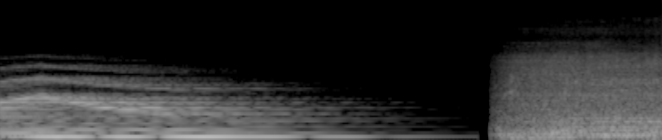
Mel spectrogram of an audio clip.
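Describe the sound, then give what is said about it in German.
A deep, sustained droning tone swells and fades for several seconds, then cuts abruptly to a steady hiss of drizzle and gusting wind at the harbor of Dutch Harbor, a port town on an Aleutian island of Alaska, in grey Bering Sea weather brought by a low from the northwest. No voices are heard. “Nieselregen und ein böiger Wind.”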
